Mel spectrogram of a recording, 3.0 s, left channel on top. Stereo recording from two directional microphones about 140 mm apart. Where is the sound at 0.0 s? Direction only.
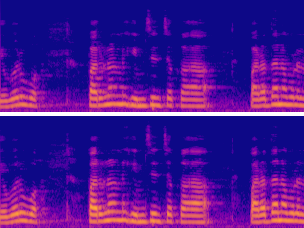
20° right (ahead or behind).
